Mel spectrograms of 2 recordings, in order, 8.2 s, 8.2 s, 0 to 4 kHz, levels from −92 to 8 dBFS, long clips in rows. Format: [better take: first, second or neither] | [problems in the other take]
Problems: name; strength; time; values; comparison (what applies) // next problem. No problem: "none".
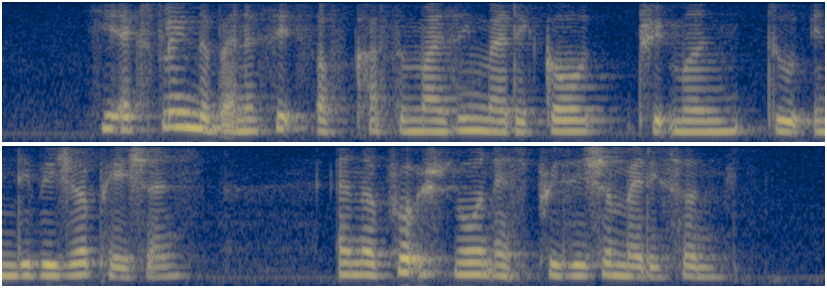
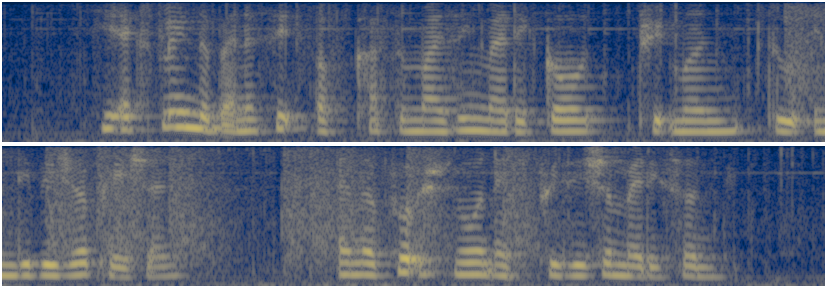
first | background sound (Gunshot, gunfire + Drip); 19 dB below the speech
